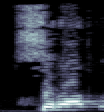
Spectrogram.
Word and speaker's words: صراط: پہلا لفظ ہے رجل، آدمی، رحیم، رحم کرنے والا، یوم، دن، صراط، تلفظ بھی سنیں، سین نہیں، صراط، صاد سے.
